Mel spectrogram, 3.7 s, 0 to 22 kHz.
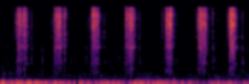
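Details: Comparison torque wrench, likely a Pittsburgh, possibly a 36-tooth ratchet, swung by hand against the new Icon: seven bursts of harsh, rattly clicking in about four seconds, a coarser, cheaper-sounding ratchet action that doesn't sound as good.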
